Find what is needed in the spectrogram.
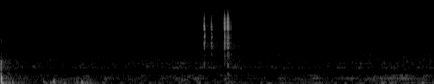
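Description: Quiet room tone with two short, sharp clicks about two seconds in, a quarter of a second apart.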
